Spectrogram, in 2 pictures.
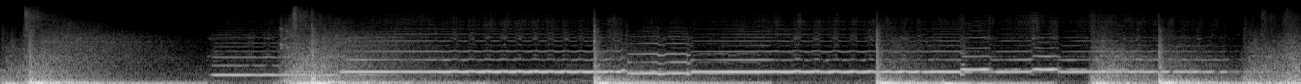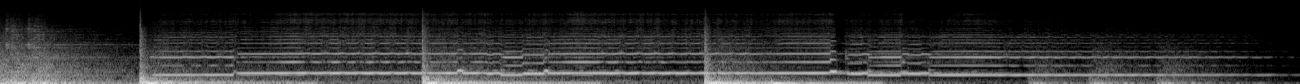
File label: Ney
